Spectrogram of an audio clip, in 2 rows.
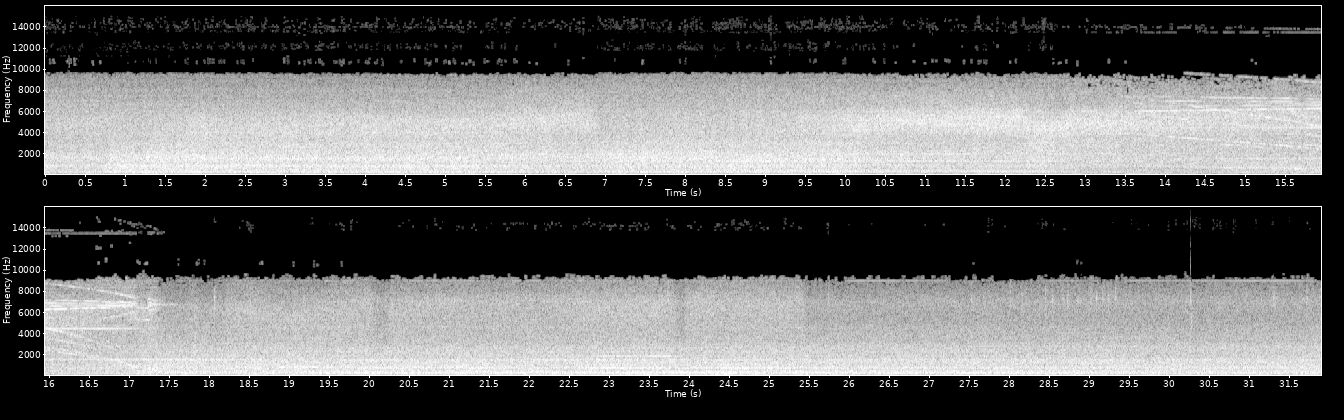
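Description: Spindle of a 2010 Mazak Quick Turn Nexus 200-II CNC lathe running at about 2,700 rpm with a steady whine, then winding down in a falling whine and stopping about 17 seconds in. The machine's steady running hum carries on after the spindle stops.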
